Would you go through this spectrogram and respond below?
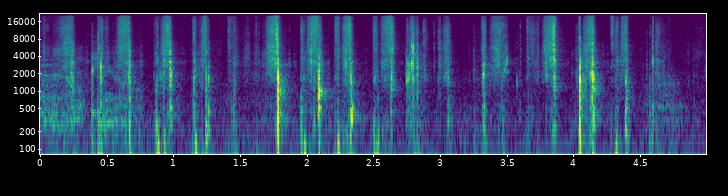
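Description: A deck of game cards being riffled and shuffled during a Shadows of Brimstone tabletop session, giving a quick run of soft, crisp flutters and taps at a fairly low level close by.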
